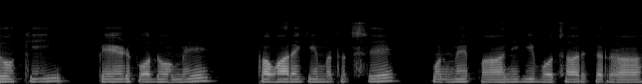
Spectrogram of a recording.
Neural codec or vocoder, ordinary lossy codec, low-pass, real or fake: vocoder, 22.05 kHz, 80 mel bands, WaveNeXt; none; 7.2 kHz; fake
